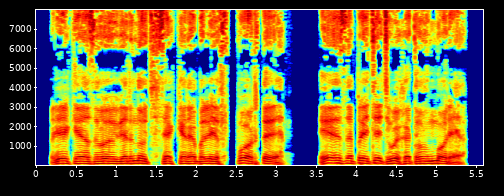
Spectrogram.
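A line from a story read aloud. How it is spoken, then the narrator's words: Deep-voiced old man. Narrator (Russian): пробасил старик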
